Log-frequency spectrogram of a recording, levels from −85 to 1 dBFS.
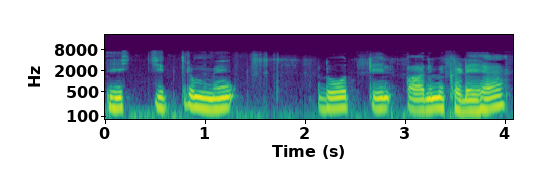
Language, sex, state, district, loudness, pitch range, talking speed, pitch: Hindi, male, Uttar Pradesh, Saharanpur, -13 LUFS, 140-170 Hz, 115 wpm, 165 Hz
